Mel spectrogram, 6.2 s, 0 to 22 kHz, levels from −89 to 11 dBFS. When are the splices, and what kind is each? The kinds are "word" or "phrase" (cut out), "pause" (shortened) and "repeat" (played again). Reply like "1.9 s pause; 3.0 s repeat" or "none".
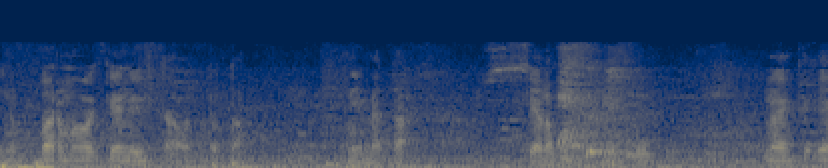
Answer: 1.2 s word; 2.6 s phrase; 4.2 s word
